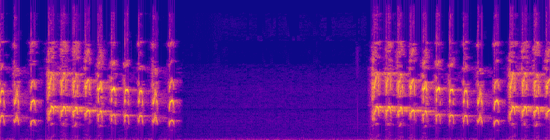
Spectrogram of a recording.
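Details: Evening whistling duck call: a burst of rapid shrill whistles, about a second and a half of near silence, then another fast whistled burst.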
